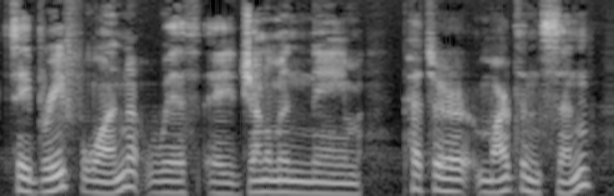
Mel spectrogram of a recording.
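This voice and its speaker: A man's voice: medium pitch, unhurried, mellow. A man hosting a podcast, giving casual introductions in an informal, slightly rambling way. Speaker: podcast host. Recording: slightly dull lo-fi audio.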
